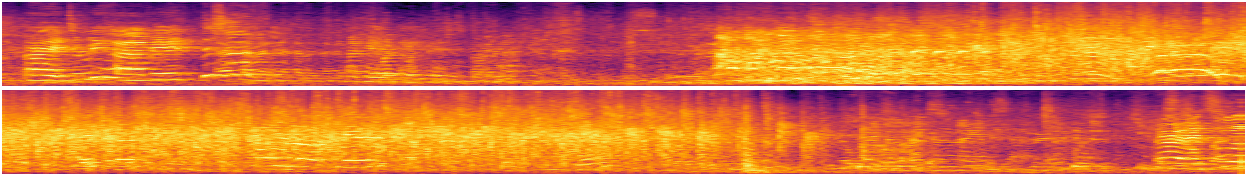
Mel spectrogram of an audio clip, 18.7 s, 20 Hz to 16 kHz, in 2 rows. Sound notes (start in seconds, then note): 5.3 laughter; 8.0 cheering, applause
